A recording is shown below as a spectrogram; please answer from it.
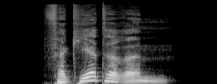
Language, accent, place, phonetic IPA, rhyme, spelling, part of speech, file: German, Germany, Berlin, [fɛɐ̯ˈkeːɐ̯təʁəm], -eːɐ̯təʁəm, verkehrterem, adjective, De-verkehrterem.ogg
- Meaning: strong dative masculine/neuter singular comparative degree of verkehrt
